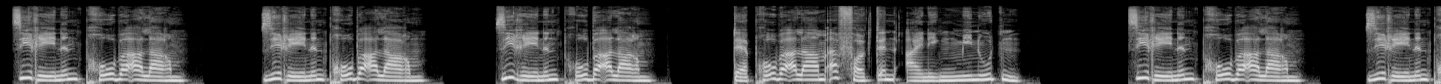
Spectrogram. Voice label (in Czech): zkouska siren pred zkouskou, de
